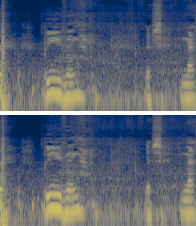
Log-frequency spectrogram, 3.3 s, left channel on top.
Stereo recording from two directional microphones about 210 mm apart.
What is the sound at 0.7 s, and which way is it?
Speech, 25° right (ahead or behind).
